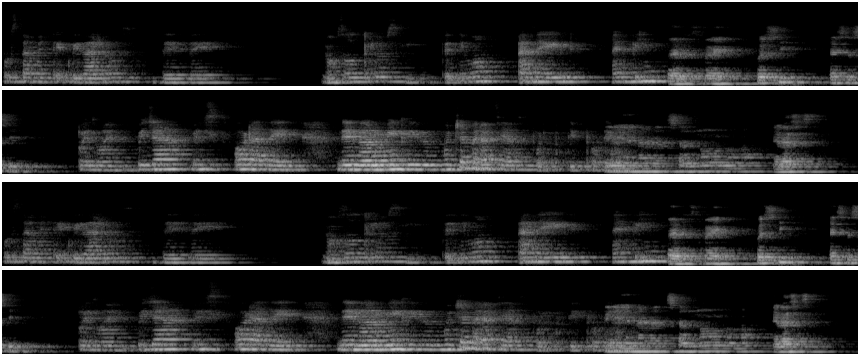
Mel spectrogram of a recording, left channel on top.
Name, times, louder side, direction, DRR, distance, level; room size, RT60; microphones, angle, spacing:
voice 1, 0.0-1.2 1.6-2.2 3.2-5.8 6.1-6.7 9.3-14.9, left 1 dB, 50° left, -1 dB, 1.9 m, -29 dB
voice 2, 6.7-7.2 7.5-8.0 8.3-8.7 14.6-16.6, right 1 dB, 50° right, 1 dB, 1.4 m, -30 dB
8.5 x 4.1 x 5.3 m, 0.93 s
head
